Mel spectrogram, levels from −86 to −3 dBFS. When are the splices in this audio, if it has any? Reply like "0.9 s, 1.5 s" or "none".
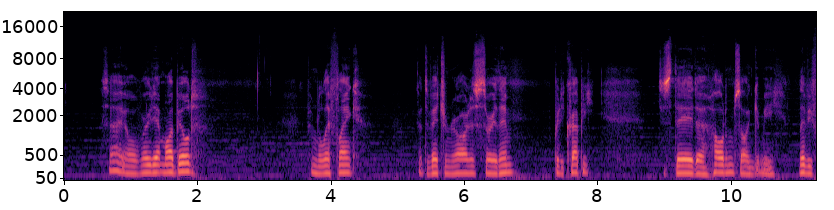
6.0 s

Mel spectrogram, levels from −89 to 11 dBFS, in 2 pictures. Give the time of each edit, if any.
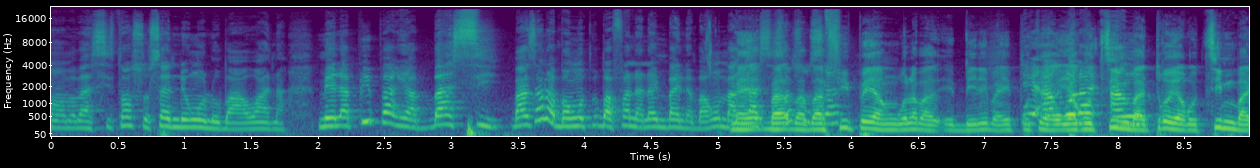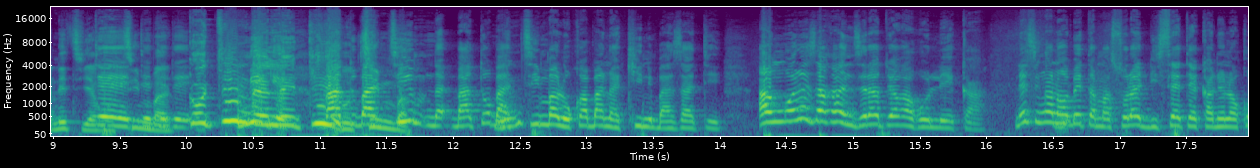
none

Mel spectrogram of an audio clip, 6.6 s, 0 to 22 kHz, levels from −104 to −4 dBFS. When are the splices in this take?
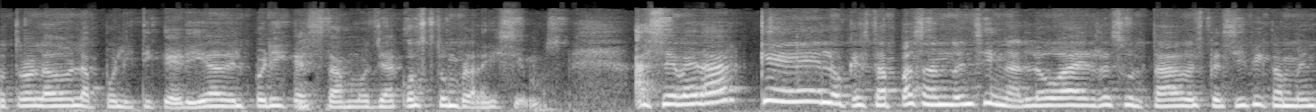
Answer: none

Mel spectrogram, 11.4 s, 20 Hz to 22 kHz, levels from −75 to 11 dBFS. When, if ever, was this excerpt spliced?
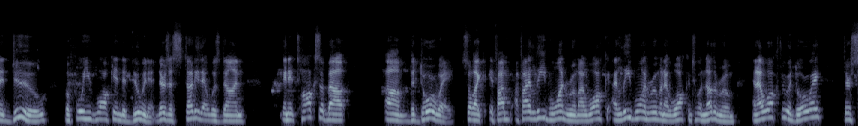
none

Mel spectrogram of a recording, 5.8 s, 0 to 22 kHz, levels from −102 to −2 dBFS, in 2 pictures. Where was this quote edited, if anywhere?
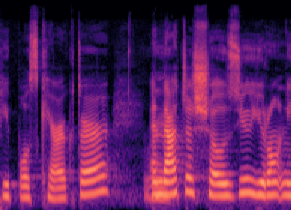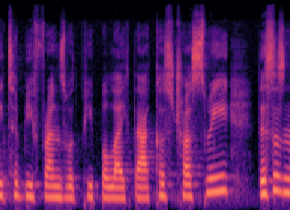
none

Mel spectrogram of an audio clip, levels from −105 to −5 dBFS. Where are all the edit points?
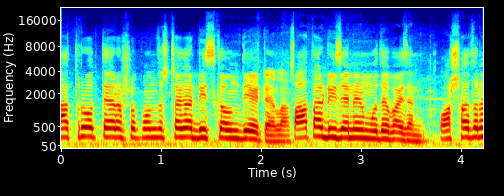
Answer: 2.2 s

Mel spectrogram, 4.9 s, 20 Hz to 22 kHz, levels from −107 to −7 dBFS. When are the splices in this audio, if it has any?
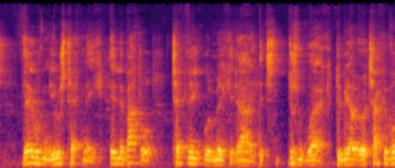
1.2 s, 3.4 s, 4.1 s

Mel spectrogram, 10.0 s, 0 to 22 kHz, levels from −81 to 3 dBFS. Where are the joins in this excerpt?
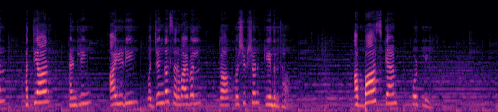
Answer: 8.6 s

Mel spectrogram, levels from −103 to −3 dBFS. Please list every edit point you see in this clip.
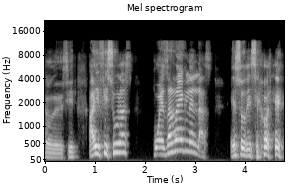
none

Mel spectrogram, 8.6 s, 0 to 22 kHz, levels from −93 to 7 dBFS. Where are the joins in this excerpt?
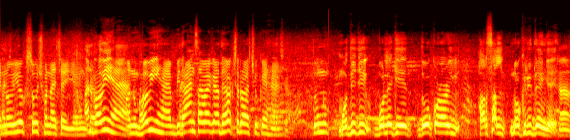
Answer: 4.9 s

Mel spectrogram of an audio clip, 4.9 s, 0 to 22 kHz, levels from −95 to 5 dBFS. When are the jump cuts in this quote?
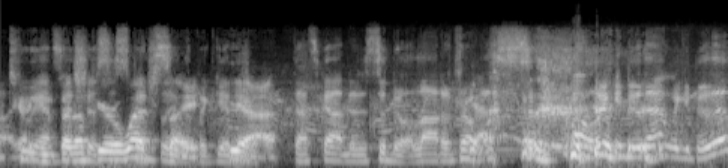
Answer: none

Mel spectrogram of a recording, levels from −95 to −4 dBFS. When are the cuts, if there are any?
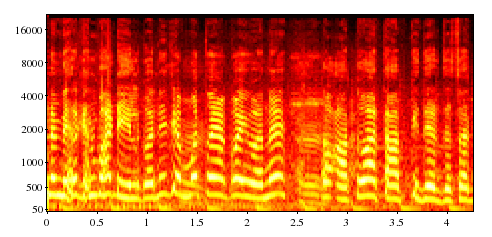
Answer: none

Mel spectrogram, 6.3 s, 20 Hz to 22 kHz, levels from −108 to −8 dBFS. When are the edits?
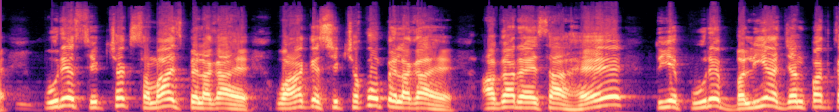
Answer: none

